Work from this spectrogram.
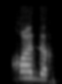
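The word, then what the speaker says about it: القدر: Kemudian cara membacanya adalah huruf sukun yang pertama dibaca dan huruf sukun yang kedua juga tetap dibaca, tapi dibaca dengan ringan. Huruf sukun yang pertama dibaca ringan. Qadr, qadr, qadr, soda.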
